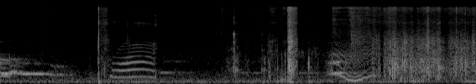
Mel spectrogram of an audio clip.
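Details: Cat going to sleep lets out one short, wavering meow amid clicks, bumps and steady low background hum.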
